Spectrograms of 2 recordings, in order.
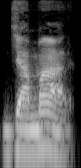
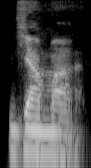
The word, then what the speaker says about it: llamar: I say llamar. So that is one of the differences with the pronunciation. In Colombia, they tend to pronounce the double L like a soft J. That's why I say llamar.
